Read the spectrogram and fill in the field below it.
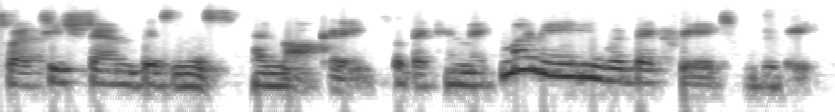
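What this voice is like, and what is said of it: French accent speaking English. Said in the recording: “I'm originally from France. You might hear this weird accent I have.”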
